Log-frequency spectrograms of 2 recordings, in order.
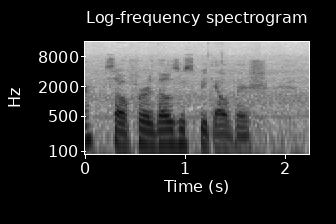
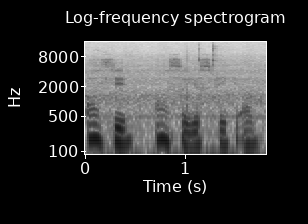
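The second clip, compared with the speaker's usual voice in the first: quiet in-character question; 7 dB quieter, much faster than usual. Acted. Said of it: "and in Elvish".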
